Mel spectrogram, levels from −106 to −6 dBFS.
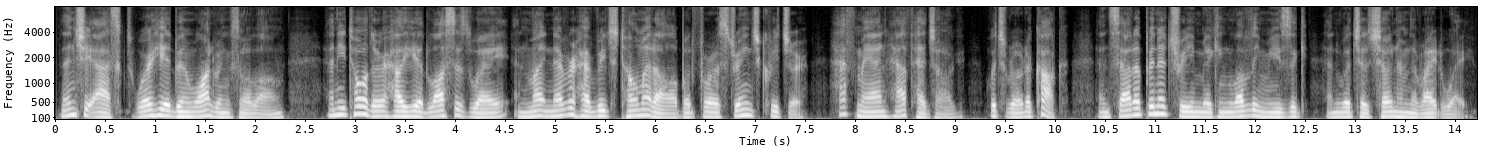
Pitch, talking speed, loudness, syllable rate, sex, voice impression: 125 Hz, 245 wpm, -17 LUFS, 5.8 syllables/s, male, very masculine, very adult-like, middle-aged, very thick, slightly relaxed, slightly powerful, weak, slightly dark, soft, clear, fluent, cool, very intellectual, slightly refreshing, sincere, very calm, mature, friendly, reassuring, unique, slightly elegant, wild, sweet, lively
